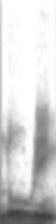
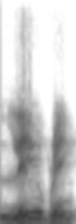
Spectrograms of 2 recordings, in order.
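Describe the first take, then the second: First: The first vowel has no y-glide, 'loo'. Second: The first vowel has a y-glide, 'lyoo'. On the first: "দুটো উচ্চারণই হয়" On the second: "দুটো উচ্চারণই হয়"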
